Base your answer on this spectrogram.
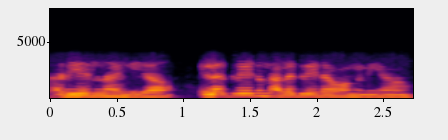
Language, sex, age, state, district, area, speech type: Tamil, female, 45-60, Tamil Nadu, Ariyalur, rural, conversation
